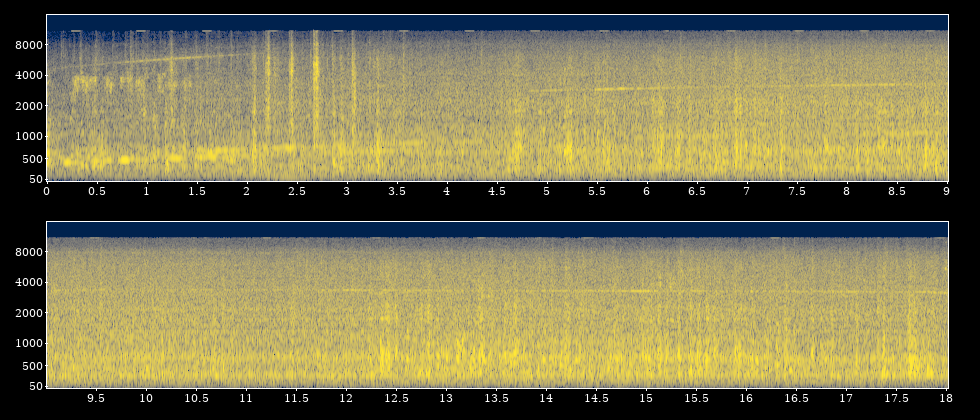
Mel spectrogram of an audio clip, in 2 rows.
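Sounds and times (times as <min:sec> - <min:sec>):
train rolling noise: 0:00.0 - 0:18.0
wheels clicking over track joints: 0:00.2 - 0:03.8.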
